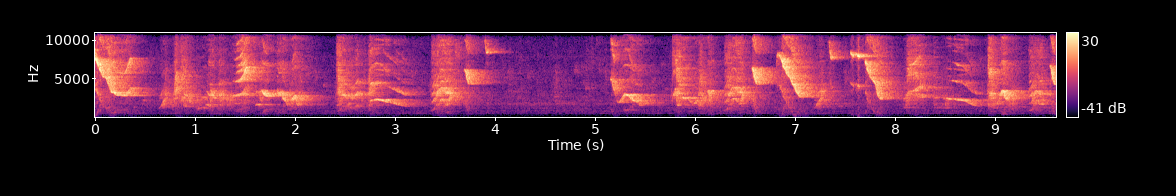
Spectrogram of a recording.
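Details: Red-crested cardinal in song, pouring out rapid, harsh and whistled notes with falling slurs, pausing for about a second partway through before another dense burst of varied phrases; low hum behind.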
